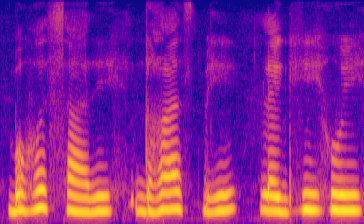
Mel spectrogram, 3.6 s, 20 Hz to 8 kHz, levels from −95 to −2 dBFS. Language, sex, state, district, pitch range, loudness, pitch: Hindi, female, Madhya Pradesh, Bhopal, 195-215 Hz, -14 LUFS, 210 Hz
